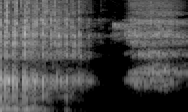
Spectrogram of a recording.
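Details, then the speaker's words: Imitated sleeper's snoring breath, deliberately made louder during a guided meditation on natural breathing: exhalation, a long pause, then the breath resumes and exhales again with another long pause. "un dormeur respire un petit peu de cette manière je le fais plus fort que vous entendiez fais une longue pause puis reprend son souffle il expire à nouveau une longue pause"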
